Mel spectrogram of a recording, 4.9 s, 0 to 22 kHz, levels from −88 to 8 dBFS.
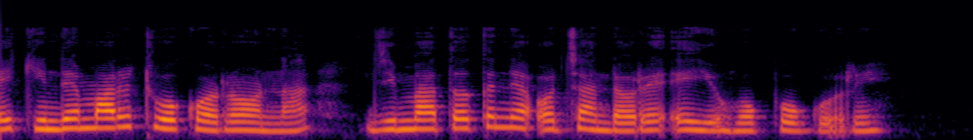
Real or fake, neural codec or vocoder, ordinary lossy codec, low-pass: fake; codec, 24 kHz, 0.9 kbps, WavTokenizer, medium speech release version 1; none; 10.8 kHz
